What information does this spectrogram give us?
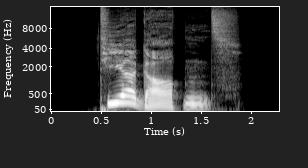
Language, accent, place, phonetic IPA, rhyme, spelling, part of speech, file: German, Germany, Berlin, [ˈtiːɐ̯ˌɡaʁtn̩s], -iːɐ̯ɡaʁtn̩s, Tiergartens, noun, De-Tiergartens.ogg
- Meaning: genitive singular of Tiergarten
